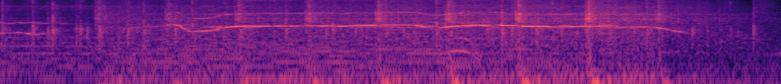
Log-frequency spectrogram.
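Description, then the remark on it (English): An audience bursts into applause after a brief pause, a dense, steady wash of clapping with a high whistle ringing over it, loud and sustained for several seconds. “Cutting my chin in a rush, shaving before the show is worth it with this applause.”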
